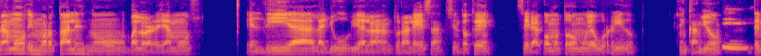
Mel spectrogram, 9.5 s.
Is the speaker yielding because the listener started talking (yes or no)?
no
